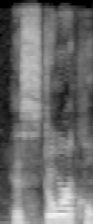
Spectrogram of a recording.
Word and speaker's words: historical: Number 8, that was a historical moment in Canadian history. Now again, this word historical begins with an H, but this H is not silent.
